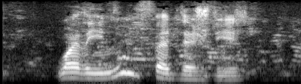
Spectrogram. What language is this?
Kabyle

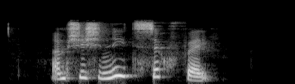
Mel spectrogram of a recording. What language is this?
Kabyle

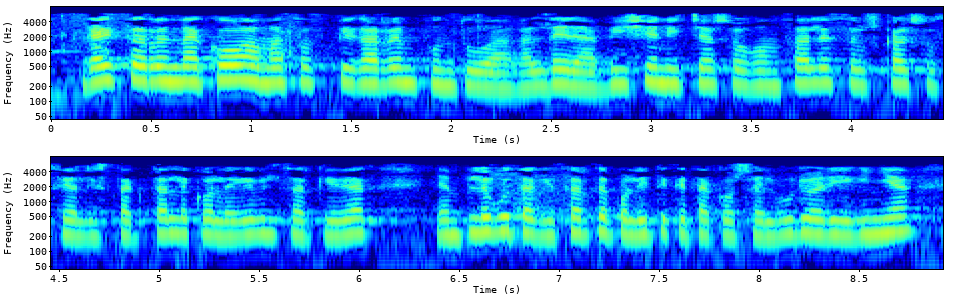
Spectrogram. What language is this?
Basque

